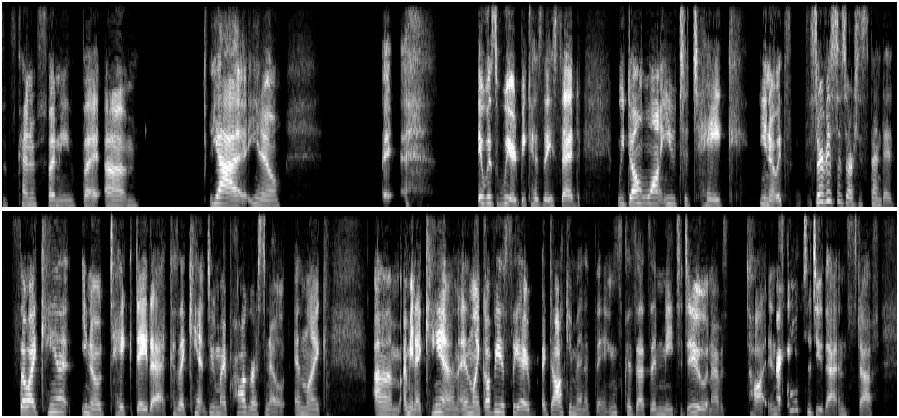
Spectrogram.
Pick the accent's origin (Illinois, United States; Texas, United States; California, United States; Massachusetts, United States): California, United States; Southern; I live in Southern California. I was born and raised in Southern California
